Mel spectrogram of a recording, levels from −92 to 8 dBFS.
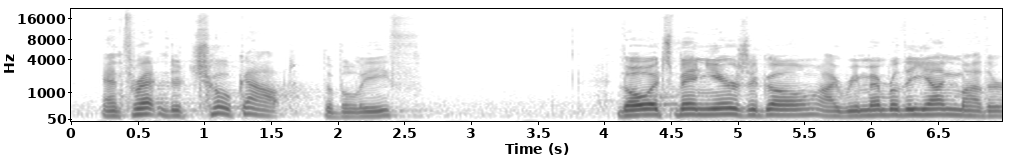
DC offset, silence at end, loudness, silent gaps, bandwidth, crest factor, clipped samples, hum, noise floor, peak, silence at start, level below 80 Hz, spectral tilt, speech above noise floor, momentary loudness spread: under 0.1%; 0 s; -35 LUFS; none; 18 kHz; 18 dB; under 0.1%; none; -78 dBFS; -18 dBFS; 0.25 s; under -90 dBFS; -6.5 dB/octave; 43 dB; 14 LU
